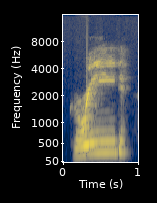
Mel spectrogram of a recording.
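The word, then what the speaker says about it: Grede: this dinner with Emma Greed. I got I got schooled about how to pronounce her name. So, it's supposedly announced I mean pronounced as greed.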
